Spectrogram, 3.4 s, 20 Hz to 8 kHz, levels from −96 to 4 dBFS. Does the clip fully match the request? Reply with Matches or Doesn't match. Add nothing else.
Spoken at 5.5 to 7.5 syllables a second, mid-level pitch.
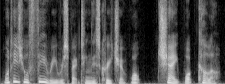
Matches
